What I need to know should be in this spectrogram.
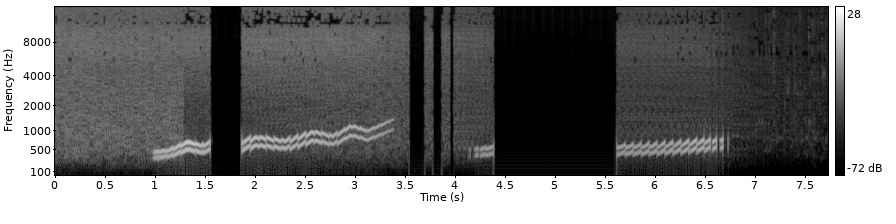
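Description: A playful electronic jingle warbles and rises in pitch.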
